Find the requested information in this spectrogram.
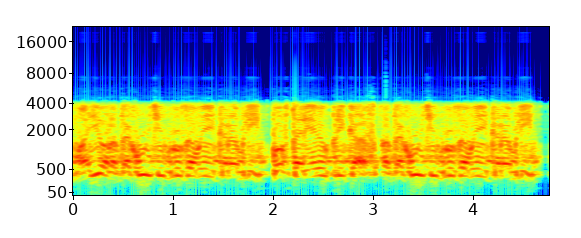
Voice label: dialogs russian; War Thunder

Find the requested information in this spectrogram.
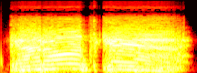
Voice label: voice message short stop, crew tanks russian

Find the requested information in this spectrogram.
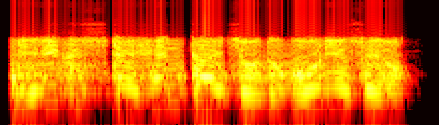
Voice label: dialogs japanese; midway us; takeoff; War Thunder

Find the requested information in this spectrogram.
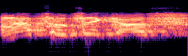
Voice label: attack position mood med, speech pol; War Thunder

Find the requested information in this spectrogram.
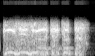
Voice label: voice message machine gunner wounded, korean

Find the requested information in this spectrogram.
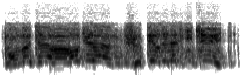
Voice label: damaged engine mood low, speech fr; War Thunder

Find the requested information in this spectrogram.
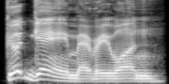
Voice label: Speech Quick Commands Good Game, EN; World Of Warships

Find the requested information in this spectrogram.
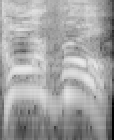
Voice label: rank corporal, US

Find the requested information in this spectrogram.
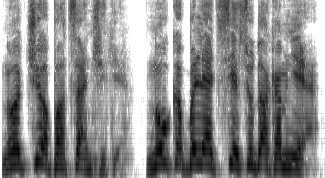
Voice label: mutter; Escape from Tarkov

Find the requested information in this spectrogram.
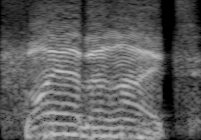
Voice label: voice message charged, crew tanks german

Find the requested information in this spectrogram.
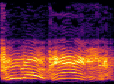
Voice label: trick, mood med, speech tur; War Thunder

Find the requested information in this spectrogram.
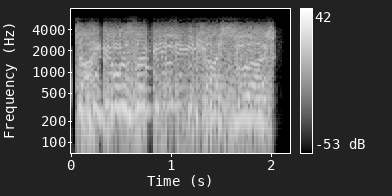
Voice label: voice message player tank hit, crew tanks turkish

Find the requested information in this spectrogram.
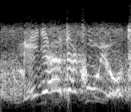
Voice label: aircraft damaged, mood low, speech ru; War Thunder

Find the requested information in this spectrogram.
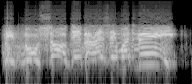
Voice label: aircraft damaged mood med, speech fr; War Thunder

